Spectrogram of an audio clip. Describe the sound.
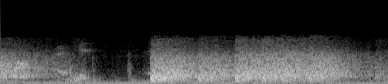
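Gunshots as two crooks fire their guns while running toward an open barn door; sharp, loud bursts stand out from a dense, hissy background.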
